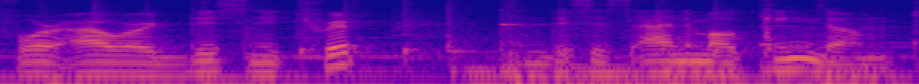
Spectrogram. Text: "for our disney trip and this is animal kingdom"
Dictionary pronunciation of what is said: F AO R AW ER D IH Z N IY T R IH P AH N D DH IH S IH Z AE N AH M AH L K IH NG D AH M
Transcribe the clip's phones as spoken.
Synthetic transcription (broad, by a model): F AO R AW ER D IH S N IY T R IH P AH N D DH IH S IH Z AE N AH M AH L K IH NG D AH M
